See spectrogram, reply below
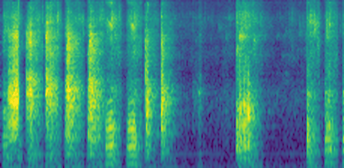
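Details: Male white-eyed Javan myna with song variations that set other mynas calling: a run of squawky, harsh notes in quick succession, a pause, then one loud rasp and a few more.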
